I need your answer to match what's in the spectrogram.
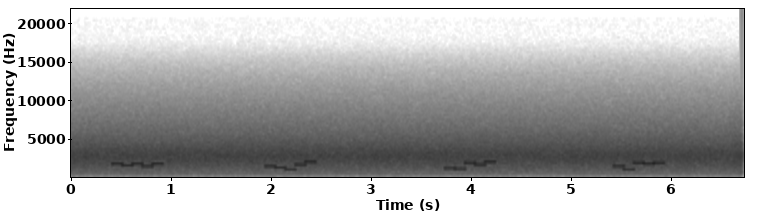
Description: Five-tone selective call (CCIR), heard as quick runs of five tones, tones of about 100 ms, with radio hiss and a squelch burst at the end. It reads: 97969 64188 32088 61090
